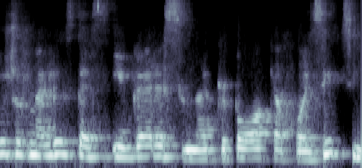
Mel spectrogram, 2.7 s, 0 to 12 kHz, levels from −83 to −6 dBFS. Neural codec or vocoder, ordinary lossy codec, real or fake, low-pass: autoencoder, 48 kHz, 128 numbers a frame, DAC-VAE, trained on Japanese speech; Opus, 16 kbps; fake; 10.8 kHz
